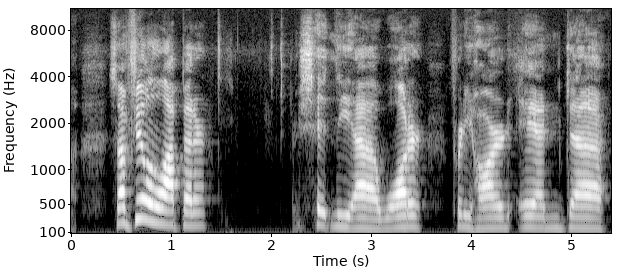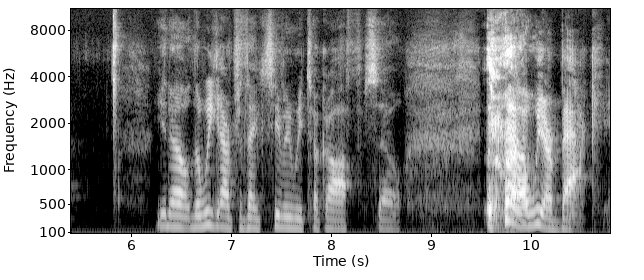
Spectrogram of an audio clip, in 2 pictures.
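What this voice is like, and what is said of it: Slightly raspy voice. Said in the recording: “I felt a little bit raspy in my throat. You can still tell it's a little bit there”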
